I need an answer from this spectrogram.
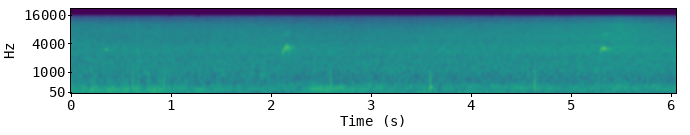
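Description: Two short, sharp bird calls about three seconds apart, high-pitched, over a steady background hiss.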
